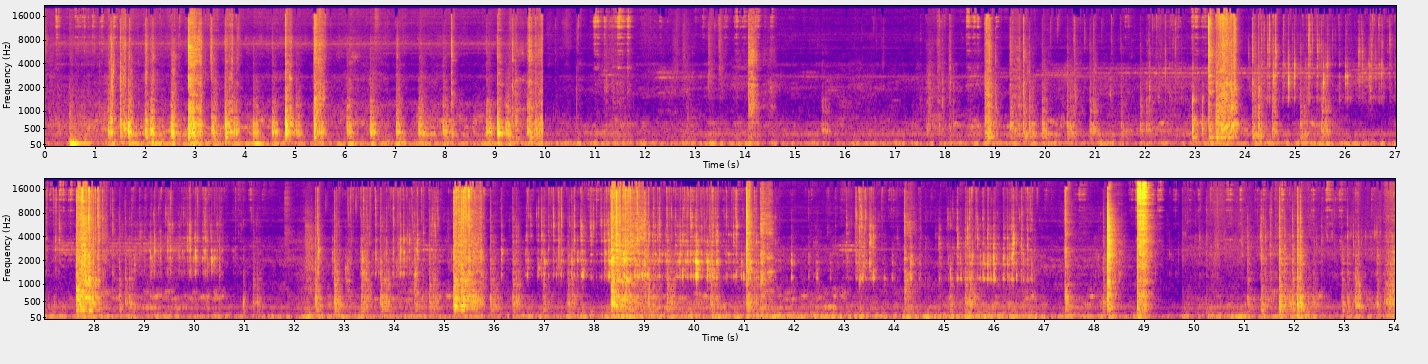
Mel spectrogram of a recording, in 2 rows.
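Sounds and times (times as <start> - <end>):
dishes and utensils clinking: 0.0 - 10.0, 17.6 - 25.8, 27.0 - 28.9, 32.2 - 41.8, 47.4 - 49.6, 50.4 - 54.0.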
